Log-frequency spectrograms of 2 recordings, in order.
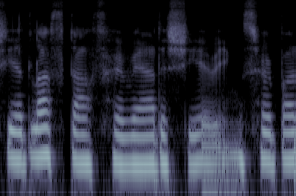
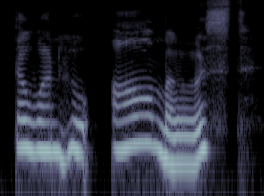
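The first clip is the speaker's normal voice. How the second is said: "almost" stretched out and raised in pitch; heavy emphasis on "almost"; 5 semitones higher, 3 dB louder, slower than usual. A narrator's reading. Hermione needling about the keeper, heavy pointed stress on "almost". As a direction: lean hard and slowly on "almost". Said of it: "a great deal of emphasis on the word".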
